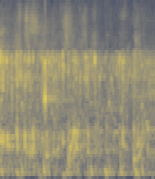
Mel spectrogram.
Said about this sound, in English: They are pouring the wine in the cup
